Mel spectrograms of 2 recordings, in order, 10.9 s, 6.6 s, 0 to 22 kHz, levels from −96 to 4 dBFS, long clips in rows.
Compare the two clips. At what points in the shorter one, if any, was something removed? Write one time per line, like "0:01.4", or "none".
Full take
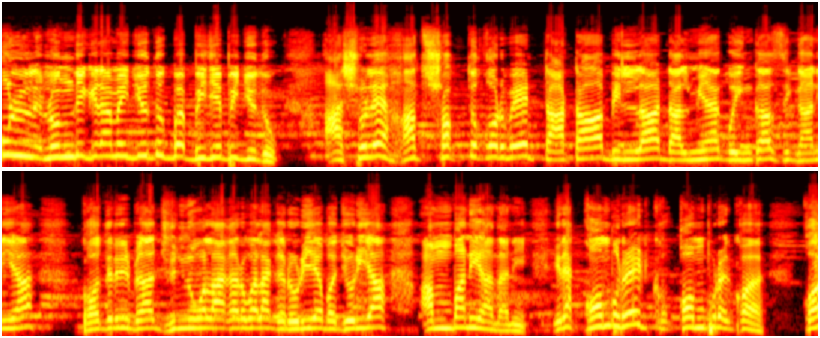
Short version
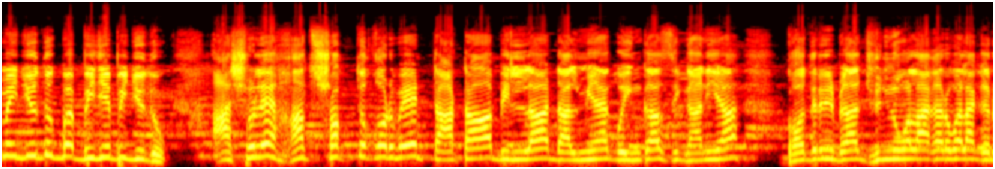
none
